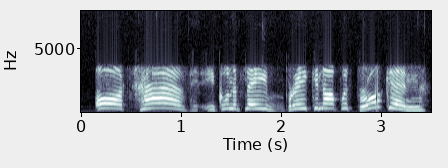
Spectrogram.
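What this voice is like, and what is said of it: Put-on Irish accent, self-described terrible. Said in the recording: “introduce Breaking Up With Broken from Southpaw in your best Irish accent ... Terrible ... Oh, this is terrible.”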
